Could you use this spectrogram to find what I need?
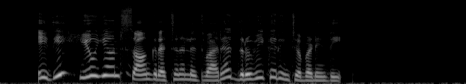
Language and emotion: Telugu, neutral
